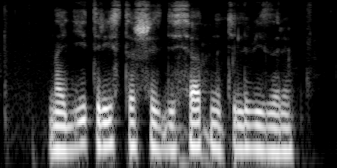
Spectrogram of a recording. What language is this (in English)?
Russian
